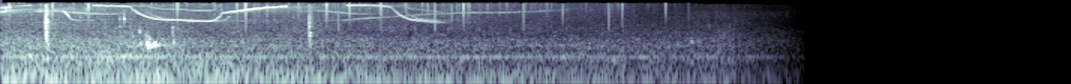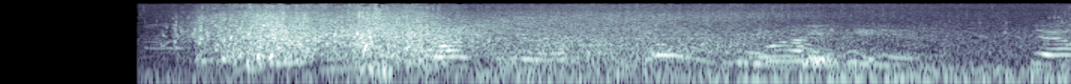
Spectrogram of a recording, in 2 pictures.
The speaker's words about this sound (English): And you might be feeling calmed by the sound of the waves in the harbour here in Nice. I hope you are.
